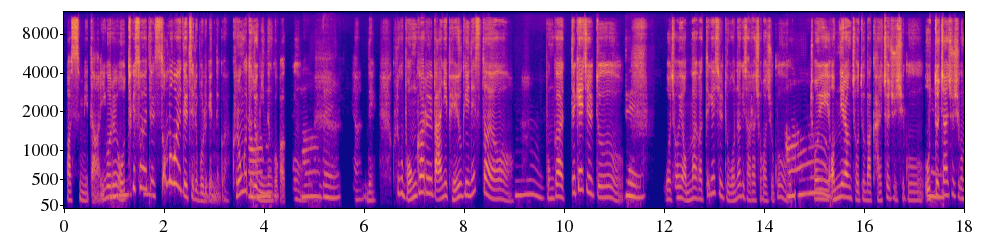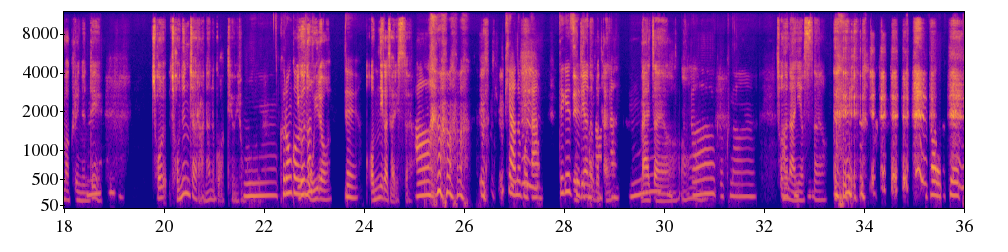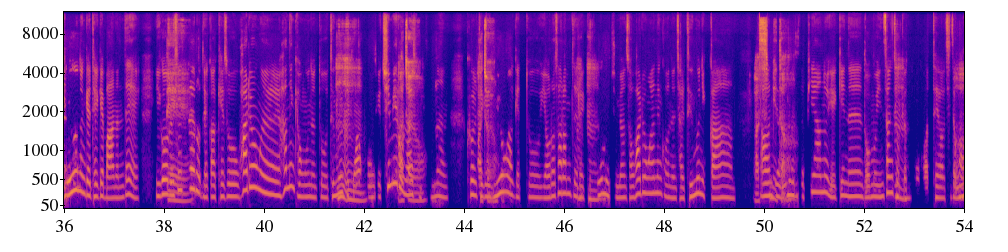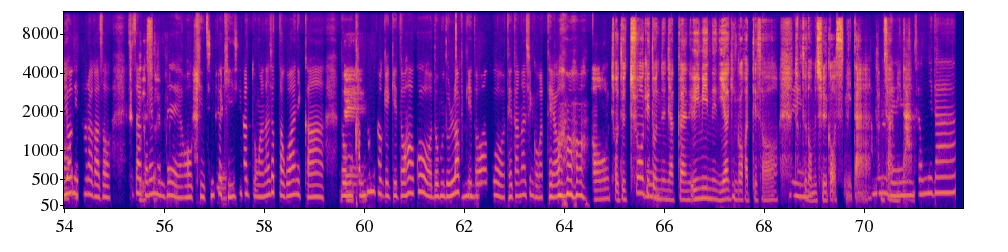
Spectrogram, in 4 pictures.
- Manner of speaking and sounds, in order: distorted speech; other background noise; laugh; tapping; laugh; laugh; laugh; static; laughing while speaking: "좋았어요. 네"; laugh
- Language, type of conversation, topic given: Korean, podcast, 배운 내용을 실제로 어떻게 활용해 보셨나요?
